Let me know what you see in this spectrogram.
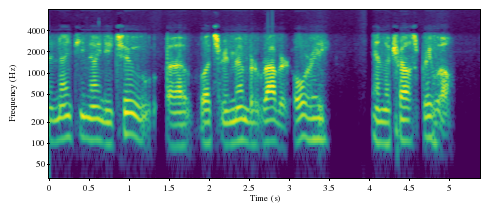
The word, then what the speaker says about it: Horry: Robert Horry. Horry, I think it is pronounced. – Horry, right. Yeah, Silent H. Horry, yeah.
